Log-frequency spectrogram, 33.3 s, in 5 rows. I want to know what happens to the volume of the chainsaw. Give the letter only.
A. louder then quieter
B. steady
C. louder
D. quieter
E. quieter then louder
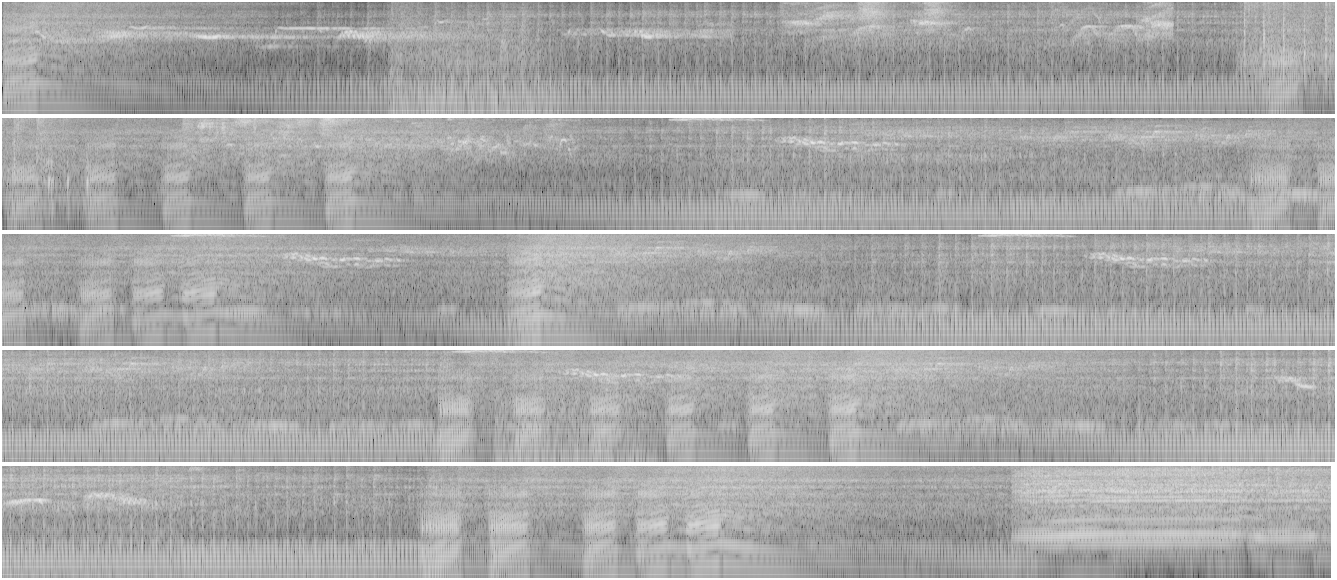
C.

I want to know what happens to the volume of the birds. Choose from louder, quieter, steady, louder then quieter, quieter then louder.
steady.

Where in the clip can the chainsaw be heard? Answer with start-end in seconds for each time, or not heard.
0.0-33.2.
